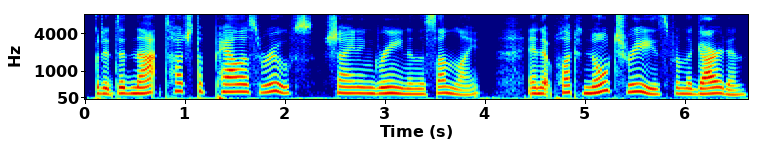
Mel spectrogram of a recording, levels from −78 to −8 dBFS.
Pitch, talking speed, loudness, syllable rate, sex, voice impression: 215 Hz, 190 wpm, -18 LUFS, 4.6 syllables/s, female, very feminine, very adult-like, thin, tensed, slightly powerful, bright, slightly soft, very clear, slightly fluent, raspy, cool, slightly intellectual, refreshing, sincere, slightly calm, slightly friendly, slightly reassuring, unique, slightly elegant, wild, slightly sweet, lively, kind, slightly modest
